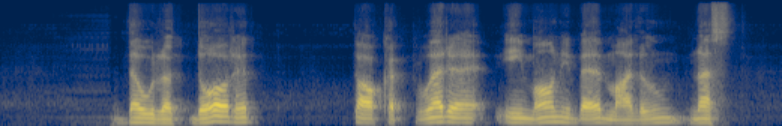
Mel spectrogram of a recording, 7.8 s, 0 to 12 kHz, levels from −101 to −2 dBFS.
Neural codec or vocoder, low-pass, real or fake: codec, 16 kHz in and 24 kHz out, 0.8 kbps, FocalCodec, streaming, 65536 codes; 10.8 kHz; fake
